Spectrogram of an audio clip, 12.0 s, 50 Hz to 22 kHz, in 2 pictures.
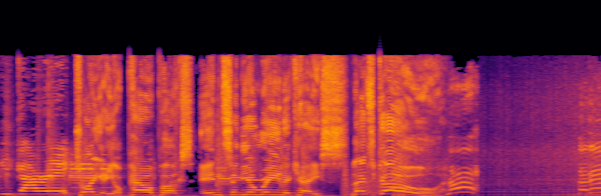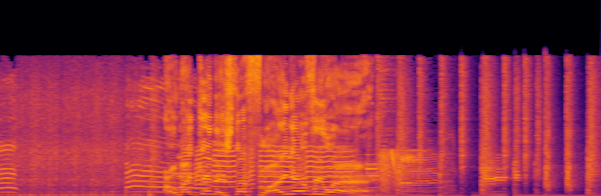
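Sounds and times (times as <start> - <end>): brief high exclamation: 5.8 - 6.3, 7.2 - 9.8.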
